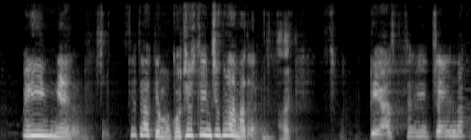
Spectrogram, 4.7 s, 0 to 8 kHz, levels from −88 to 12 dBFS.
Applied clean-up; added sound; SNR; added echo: neural mask model DeepFilterNet 3.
